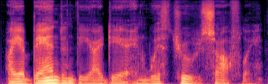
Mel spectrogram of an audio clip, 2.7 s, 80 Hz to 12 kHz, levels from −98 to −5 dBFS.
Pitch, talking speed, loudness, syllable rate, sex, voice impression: 90 Hz, 155 wpm, -19 LUFS, 5.3 syllables/s, male, very masculine, middle-aged, slightly thick, intellectual, calm, mature, reassuring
